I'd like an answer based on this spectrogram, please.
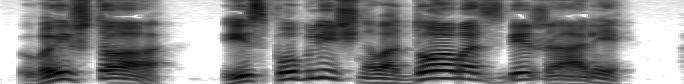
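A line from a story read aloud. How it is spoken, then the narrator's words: Yelling. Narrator (Russian): орал Скуратов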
